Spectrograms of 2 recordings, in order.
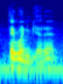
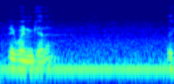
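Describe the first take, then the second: First: Said in the usual way. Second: Slow, much softer echo, nearly fading out; soft slow repeat. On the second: Shown as a demonstration. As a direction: let the repeat sink into near silence.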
